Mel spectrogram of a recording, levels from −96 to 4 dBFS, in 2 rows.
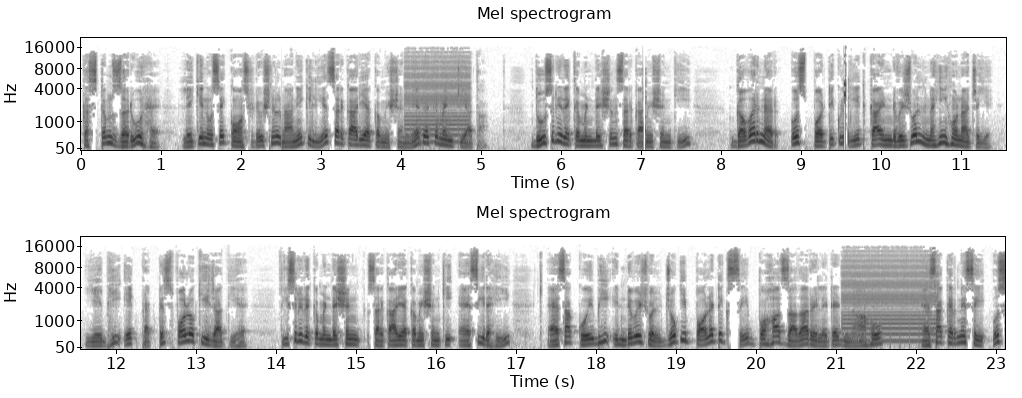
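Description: A speech recording, likely squeezed through low-bitrate MP3 compression (the damage fits around 64 kbps), has dulled treble and a watery, swirling texture throughout. Damaged data in the compressed stream makes the decoder lose sync and skip ahead, producing short chirps or blips at 2.47–2.52 s, 6.99–7.06 s, 9.50–9.60 s and 19.01–19.06 s. A nearby 2G phone on a call causes GSM phone buzz: its 217 Hz transmit bursts are rectified into a steady, raspy buzz about 9 dB below the speech at 4.04–4.86 s and 21.07–22.29 s.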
